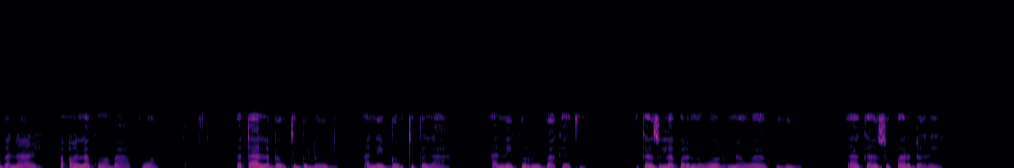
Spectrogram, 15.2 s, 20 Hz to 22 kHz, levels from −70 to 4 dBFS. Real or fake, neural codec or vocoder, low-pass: real; none; 7.2 kHz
